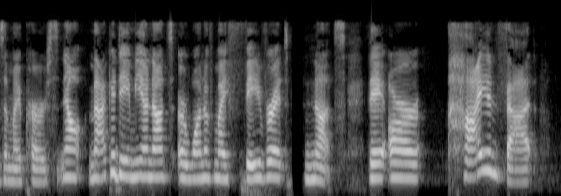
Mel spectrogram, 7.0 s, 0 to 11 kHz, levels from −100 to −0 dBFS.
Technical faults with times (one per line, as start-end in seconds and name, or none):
none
